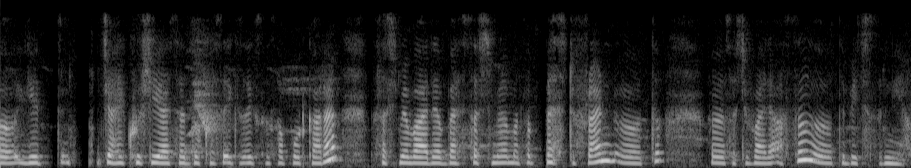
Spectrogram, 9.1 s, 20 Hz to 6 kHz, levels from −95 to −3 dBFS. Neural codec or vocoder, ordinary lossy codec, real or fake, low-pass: none; AAC, 48 kbps; real; 5.4 kHz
